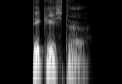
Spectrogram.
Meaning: nominative/accusative/genitive plural of Dickicht
- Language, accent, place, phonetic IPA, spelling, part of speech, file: German, Germany, Berlin, [ˈdɪkɪçtə], Dickichte, noun, De-Dickichte.ogg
